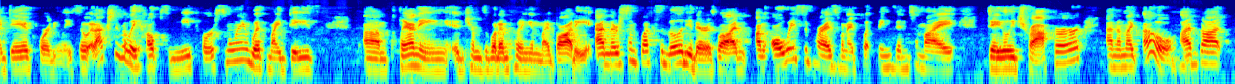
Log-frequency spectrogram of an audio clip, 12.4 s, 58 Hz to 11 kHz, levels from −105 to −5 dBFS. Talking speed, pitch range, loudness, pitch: 235 wpm, 145-195 Hz, -20 LUFS, 165 Hz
